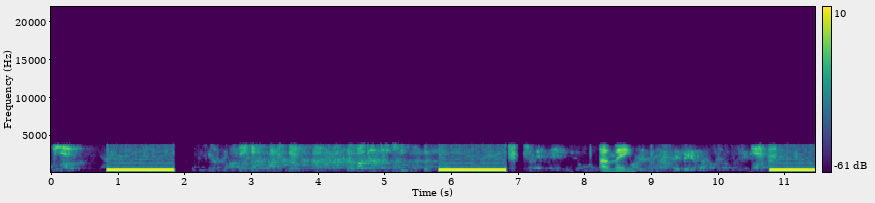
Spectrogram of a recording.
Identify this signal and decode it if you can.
Ringback tone (China, 450 Hz), with speech.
